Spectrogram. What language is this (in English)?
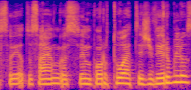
Lithuanian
